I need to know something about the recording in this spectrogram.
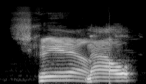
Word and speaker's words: sfogliatelle: Oh yeah, Sfogliatelle. Now, if you look at how it's spelled and try to sound it out that way, Sfogliatelle, you're gonna sound like a somebody.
